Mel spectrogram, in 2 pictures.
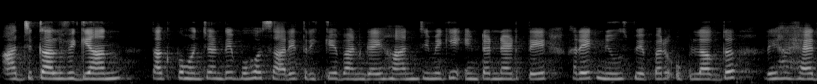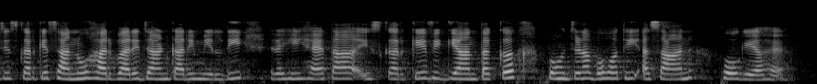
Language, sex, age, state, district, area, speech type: Punjabi, female, 18-30, Punjab, Mohali, rural, spontaneous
